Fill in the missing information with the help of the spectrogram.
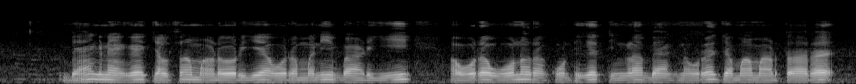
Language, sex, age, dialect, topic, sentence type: Kannada, male, 60-100, Dharwad Kannada, banking, statement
